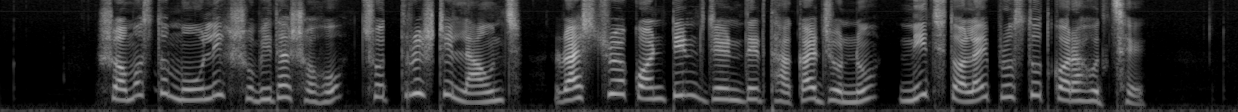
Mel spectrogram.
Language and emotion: Bengali, neutral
